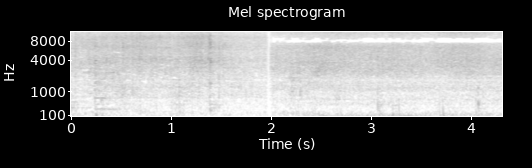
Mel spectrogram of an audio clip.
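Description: Chopped onions and tomatoes sizzling as they fry in oil in a kadai, with a metal spoon stirring and scraping against the pan now and then.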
